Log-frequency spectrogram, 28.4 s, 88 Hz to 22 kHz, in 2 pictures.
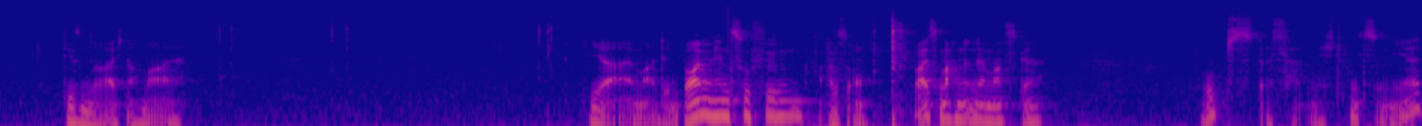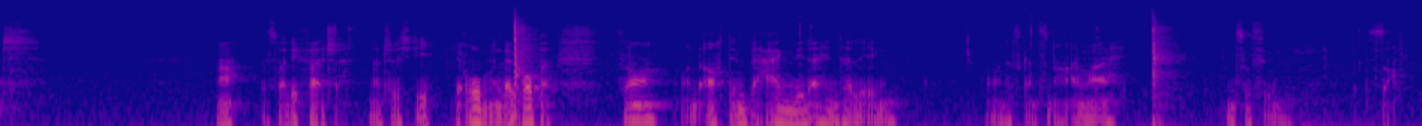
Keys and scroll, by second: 8.9 ctrl+BackSpace, 12.8 alt+scroll down 1, 19.3 ctrl+BackSpace.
